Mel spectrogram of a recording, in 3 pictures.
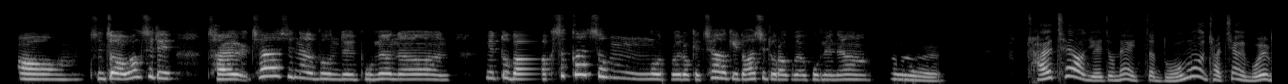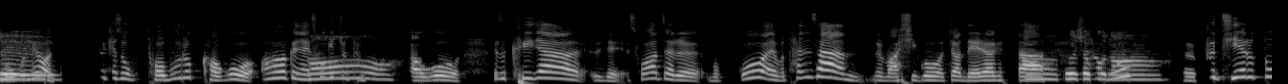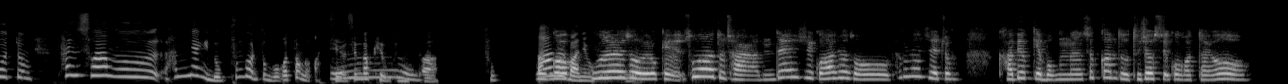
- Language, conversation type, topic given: Korean, podcast, 평일 아침에는 보통 어떤 루틴으로 하루를 시작하시나요?
- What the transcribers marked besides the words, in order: distorted speech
